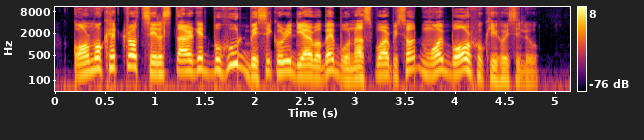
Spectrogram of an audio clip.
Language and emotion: Assamese, happy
